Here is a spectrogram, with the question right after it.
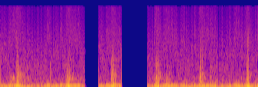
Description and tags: wings low
Big wing closeup, it's not a clean recording but a great start point audio for using in post production.
bass, flap, low, wing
